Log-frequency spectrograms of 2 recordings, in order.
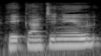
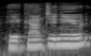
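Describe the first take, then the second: Both takes have the same delivery.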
